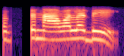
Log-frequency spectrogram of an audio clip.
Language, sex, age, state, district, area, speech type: Marathi, female, 30-45, Maharashtra, Thane, urban, conversation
